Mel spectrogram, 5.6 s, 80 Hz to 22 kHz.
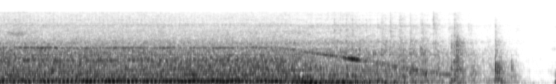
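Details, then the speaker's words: Honda EU2000 inverter generator after the over-drilled carburetor jet was reworked and its hole opened up: even, steady drone with a low hum and no hunting, then it fades; running much better, though it may have a few other issues. "definitely running a lot better it's probably got a few more issues but you know that ain't the point of the video"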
